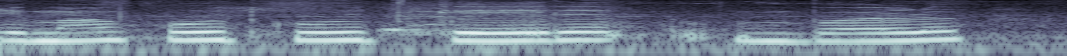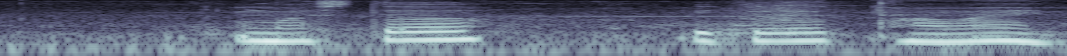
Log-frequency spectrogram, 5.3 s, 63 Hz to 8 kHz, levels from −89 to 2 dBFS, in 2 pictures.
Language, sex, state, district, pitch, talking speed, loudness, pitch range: Chhattisgarhi, female, Chhattisgarh, Raigarh, 235 Hz, 80 wpm, -15 LUFS, 230-250 Hz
